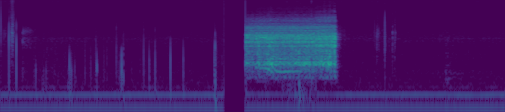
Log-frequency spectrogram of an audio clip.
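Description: CB radio receiver on FM, a steady low hum through the speaker with faint scattered clicks. Around four seconds in, a loud burst of an incoming transmission lasts about a second and a half as the signal meter jumps up, then the set drops back to the hum.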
